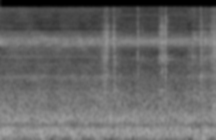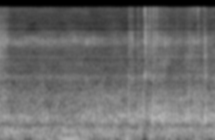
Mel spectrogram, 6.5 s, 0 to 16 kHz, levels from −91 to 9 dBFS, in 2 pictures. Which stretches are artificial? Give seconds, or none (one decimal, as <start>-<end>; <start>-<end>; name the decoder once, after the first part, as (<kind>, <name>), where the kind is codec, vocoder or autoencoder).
0.0-1.8 (codec, DAC); 2.8-6.5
